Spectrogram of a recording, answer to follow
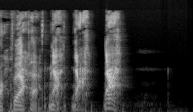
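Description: A man's voice at close range in a quick run of about five short, harsh bursts, which then stop, leaving quiet.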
